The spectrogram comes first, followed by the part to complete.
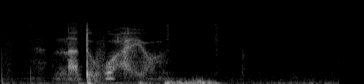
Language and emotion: Russian, neutral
